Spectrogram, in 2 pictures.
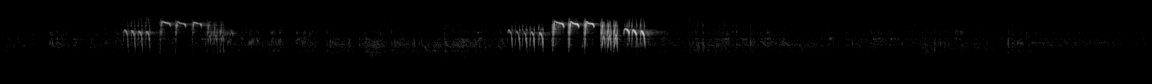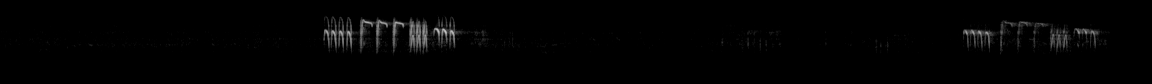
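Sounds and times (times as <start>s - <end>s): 
azure tit calling: 1.2s - 2.4s, 5.1s - 6.6s, 14.8s - 16.4s, 21.2s - 22.6s.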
